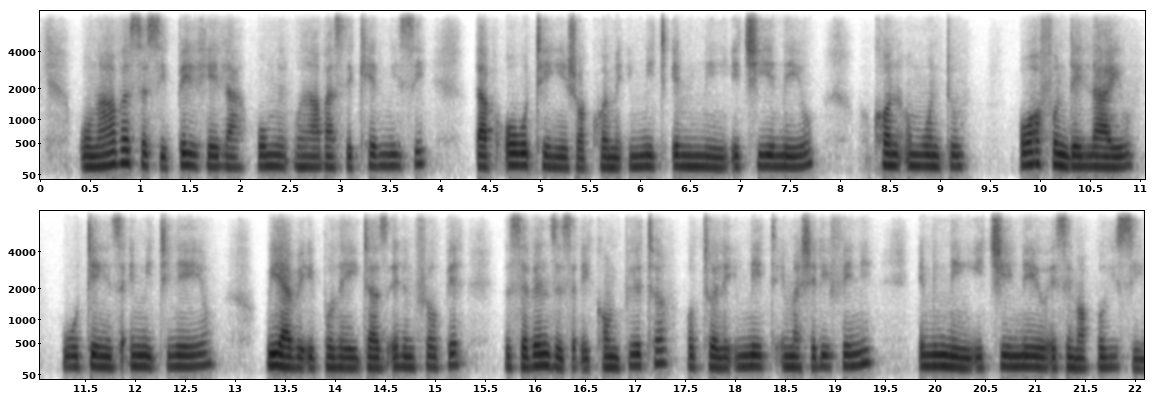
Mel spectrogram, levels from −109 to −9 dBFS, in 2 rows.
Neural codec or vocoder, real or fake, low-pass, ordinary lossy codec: codec, 16 kHz, 0.2 kbps, FocalCodec; fake; 7.2 kHz; Opus, 16 kbps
